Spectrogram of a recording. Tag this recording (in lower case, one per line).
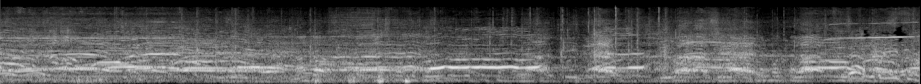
bus
vehicle
speech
